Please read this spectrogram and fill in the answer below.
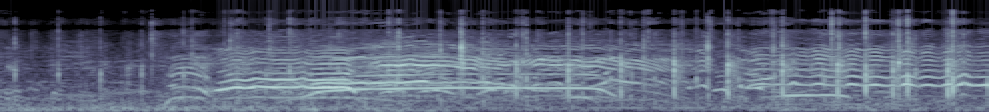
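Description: Girls' and women's voices shouting in long, high, drawn-out cheers that overlap. From about four and a half seconds in, hand clapping follows, with one voice still holding a call.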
